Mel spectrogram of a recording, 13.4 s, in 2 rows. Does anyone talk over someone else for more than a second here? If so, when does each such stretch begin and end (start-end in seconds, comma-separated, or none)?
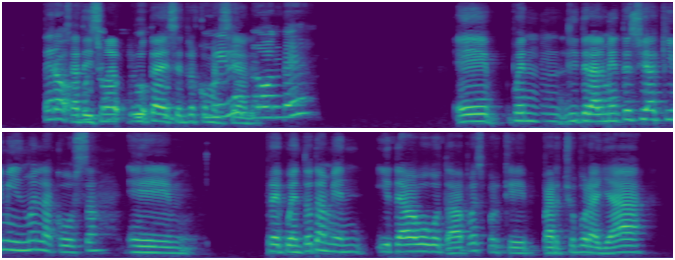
0.6-2.7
